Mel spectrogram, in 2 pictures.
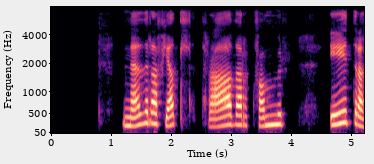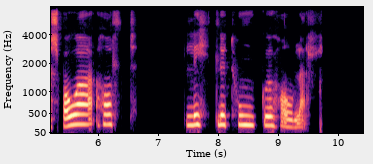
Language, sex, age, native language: Icelandic, female, 30-39, Icelandic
